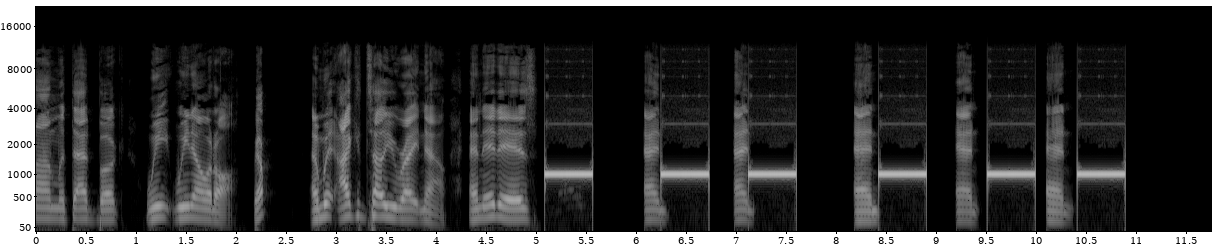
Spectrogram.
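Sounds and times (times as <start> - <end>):
speech: 0.0 - 5.1, 6.1 - 6.4, 7.0 - 7.3, 8.2 - 8.6, 9.2 - 10.4
security system beeps: 6.2 - 7.6, 8.4 - 8.9, 9.5 - 10.9.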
